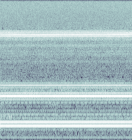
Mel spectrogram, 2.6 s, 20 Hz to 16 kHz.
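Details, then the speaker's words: Eclatec BS 100 street light, BF 250 lamp, original magnetic ballast over about 40 years old, after cleaning, at power-on: steady, even hum with clean high tones, no buzzing or crackle; ballast works really well. "Donc un luminaire en BF 250, donc franchement le ballast il fonctionne vraiment bien. On dirait pas qu'il a plus d'une quarantaine d'années."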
